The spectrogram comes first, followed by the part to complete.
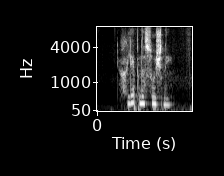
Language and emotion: Russian, neutral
